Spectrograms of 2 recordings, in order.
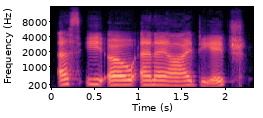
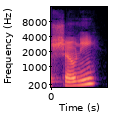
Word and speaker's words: Seonaidh: It's Seonaidh. The American name for it is the Shawnee.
